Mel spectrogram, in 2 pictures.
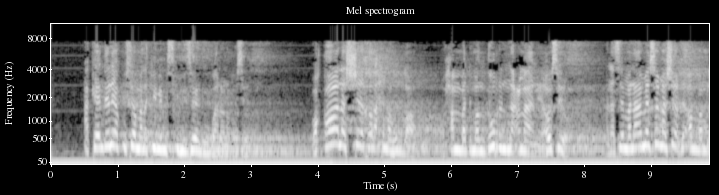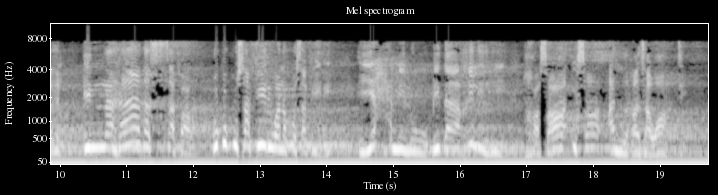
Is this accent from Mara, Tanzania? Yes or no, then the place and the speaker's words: no; Pangani, Tanga Region, Tanzania; wanaziasisi sasa hivi kule kwetu Pangani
